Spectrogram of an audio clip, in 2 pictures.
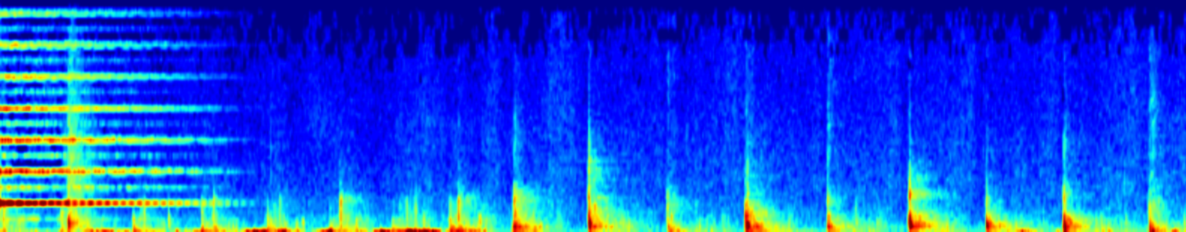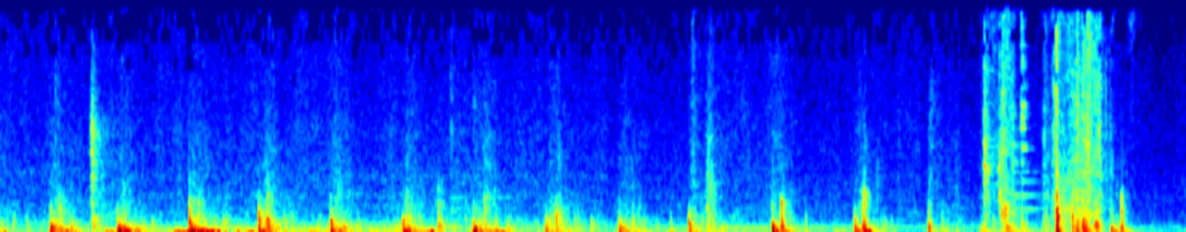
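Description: A man's footsteps thud steadily on stairs.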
